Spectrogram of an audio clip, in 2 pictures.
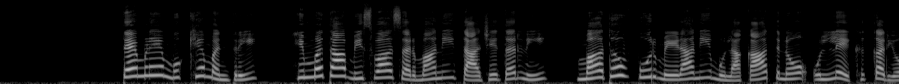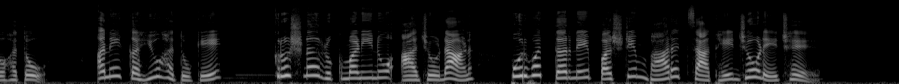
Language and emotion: Gujarati, neutral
